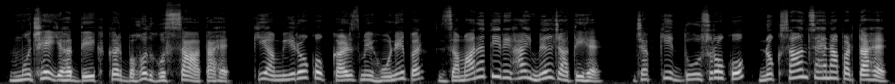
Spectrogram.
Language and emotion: Hindi, angry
